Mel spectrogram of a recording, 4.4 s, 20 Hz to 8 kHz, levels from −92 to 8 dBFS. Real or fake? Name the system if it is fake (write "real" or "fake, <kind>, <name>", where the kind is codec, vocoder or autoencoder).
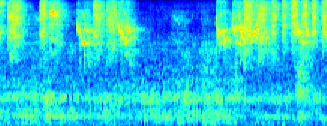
fake, vocoder, HiFi-GAN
